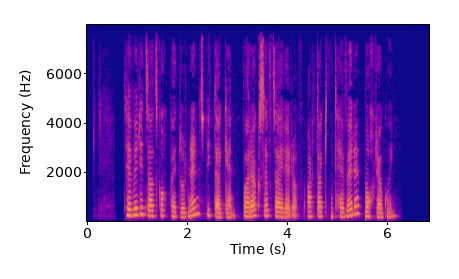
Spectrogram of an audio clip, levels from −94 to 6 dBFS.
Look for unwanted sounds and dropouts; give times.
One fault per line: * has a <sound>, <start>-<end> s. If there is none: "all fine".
* has a dropout, 4.8-4.9 s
